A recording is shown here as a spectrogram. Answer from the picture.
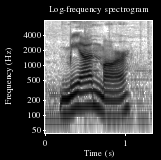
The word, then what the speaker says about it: Myanmar: About 3 weeks ago, I was flying from Minnesota to Yangon, Myanmar. Is that how you pronounce it? – Yeah, it's Burma. – Myanmar? – But it's post-junta Burma.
